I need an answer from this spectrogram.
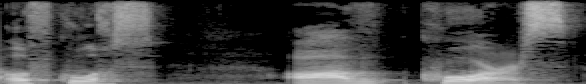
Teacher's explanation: le of ici se prononce comme un ve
